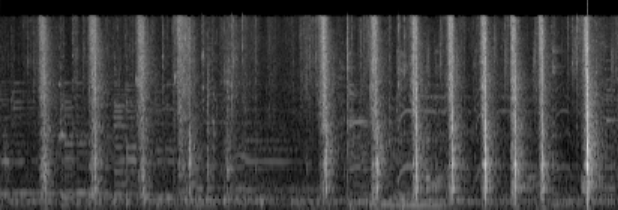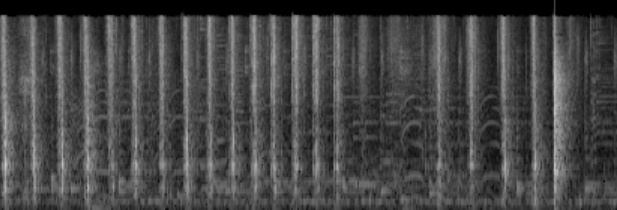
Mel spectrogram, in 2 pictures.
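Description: Kitchen knife chopping fresh greens and red bell pepper on a plastic cutting board: sharp knocks, a few spaced ones at first, then a steady run of about three a second from about four seconds in.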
